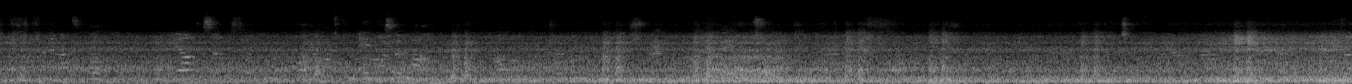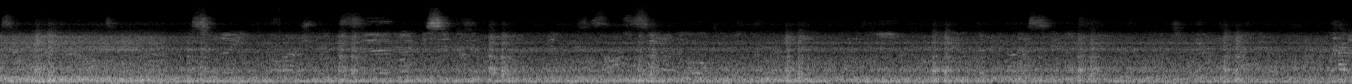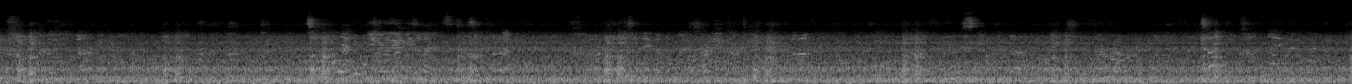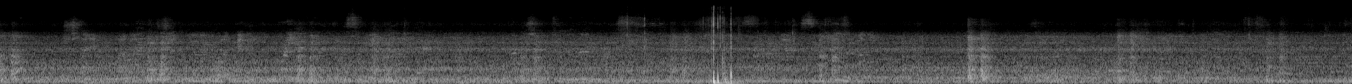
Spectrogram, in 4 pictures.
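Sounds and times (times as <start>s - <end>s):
railcar engine hum: 0.0s - 54.0s.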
